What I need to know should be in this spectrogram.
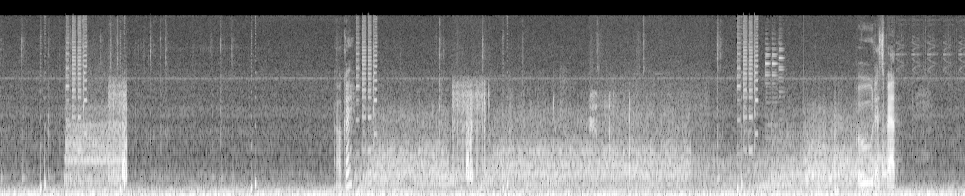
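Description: Electronic chirps and beeps sound in short bursts.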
